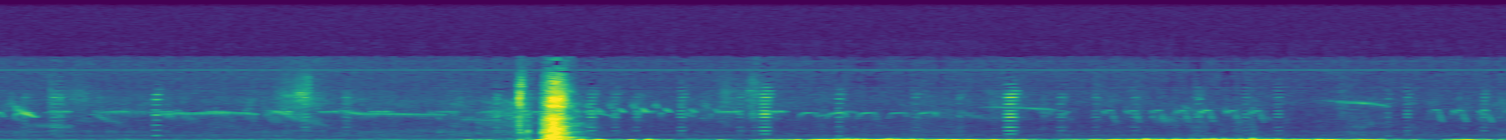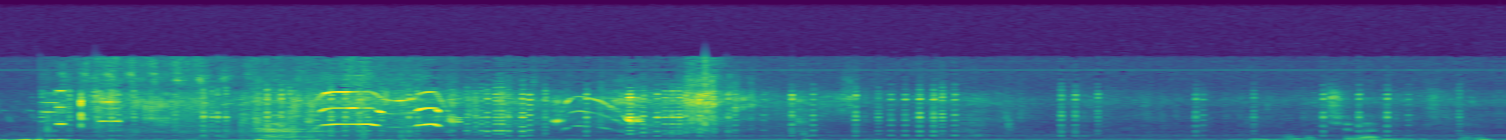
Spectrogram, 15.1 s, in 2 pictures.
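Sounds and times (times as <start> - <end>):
bird chirping: 0.0 - 15.0
faint clicks and rustling: 7.8 - 15.0.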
